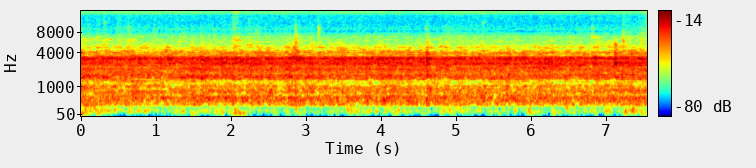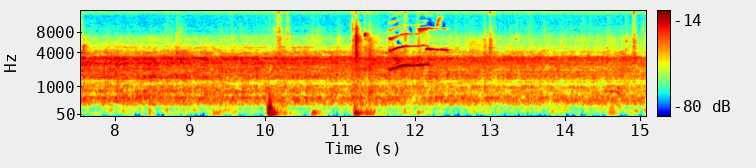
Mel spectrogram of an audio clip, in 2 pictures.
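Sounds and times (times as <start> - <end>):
soft thumps: 10.0 - 11.4.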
